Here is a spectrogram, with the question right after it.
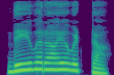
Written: ದೇವರಾಯವಟ್ಟ

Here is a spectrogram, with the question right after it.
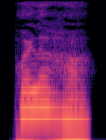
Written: ಪಳಿಹ

